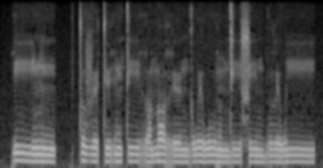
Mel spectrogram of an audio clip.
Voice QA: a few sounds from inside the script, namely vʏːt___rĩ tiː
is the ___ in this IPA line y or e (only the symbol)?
y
